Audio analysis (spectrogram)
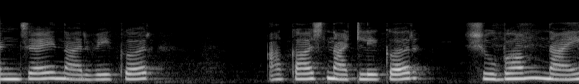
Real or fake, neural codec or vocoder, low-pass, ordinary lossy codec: real; none; 7.2 kHz; MP3, 64 kbps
